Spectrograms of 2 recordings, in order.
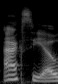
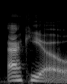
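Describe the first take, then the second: First: The double C is said like 'ks'. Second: The double C is not said like 'ks'. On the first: This is how the speaker reads it. "I always read it as Axio, like accident" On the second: This is how the films say it. "the movies say Accio"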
